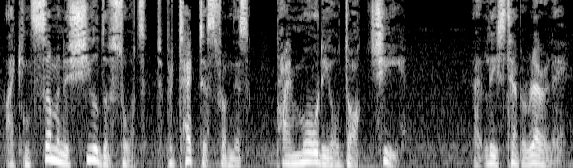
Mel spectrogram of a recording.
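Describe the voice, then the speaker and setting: An actor playing a learned, courteous mystic ally in a fantasy game, with a formal, bookish way of speaking. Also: male voice, medium pitch, big pitch swings, a little fast, a little hiss or hum, close to an everyday voice. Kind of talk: scripted fantasy game dialogue.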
